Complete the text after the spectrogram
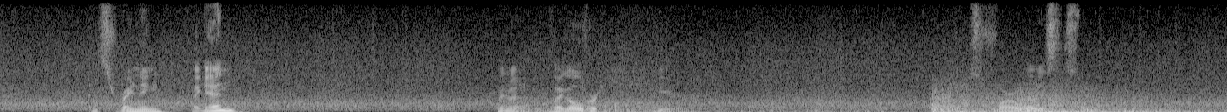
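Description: A young woman speaks casually into a close microphone.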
